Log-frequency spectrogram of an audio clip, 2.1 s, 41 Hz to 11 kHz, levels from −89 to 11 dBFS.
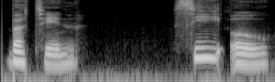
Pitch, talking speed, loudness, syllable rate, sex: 160 Hz, 115 wpm, -18 LUFS, 3.2 syllables/s, female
